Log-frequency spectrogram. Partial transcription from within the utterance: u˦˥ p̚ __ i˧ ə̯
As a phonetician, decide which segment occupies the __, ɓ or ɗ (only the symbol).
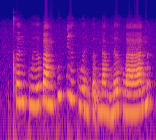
ɗ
